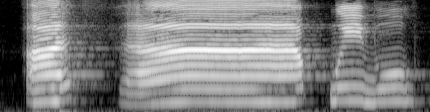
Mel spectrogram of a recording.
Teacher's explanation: یہاں قاف حروف مستعلیہ میں سے تو اسے پر یعنی موٹا پڑھیں گے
